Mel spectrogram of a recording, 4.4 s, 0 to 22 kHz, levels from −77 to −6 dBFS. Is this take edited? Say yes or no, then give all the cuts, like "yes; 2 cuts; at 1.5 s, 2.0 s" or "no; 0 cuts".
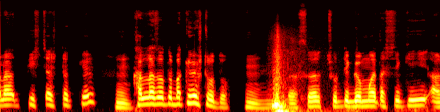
yes; 1 cut; at 2.8 s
